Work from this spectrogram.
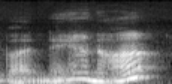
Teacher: those unaccented vowels at the beginning and the end, banana, are the schwas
